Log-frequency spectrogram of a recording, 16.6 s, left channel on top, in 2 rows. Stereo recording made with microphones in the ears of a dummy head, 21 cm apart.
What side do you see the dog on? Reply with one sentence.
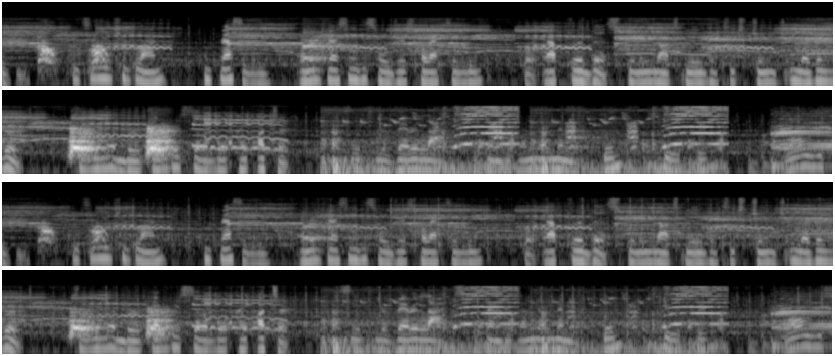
In this clip you hear the dog on the left.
